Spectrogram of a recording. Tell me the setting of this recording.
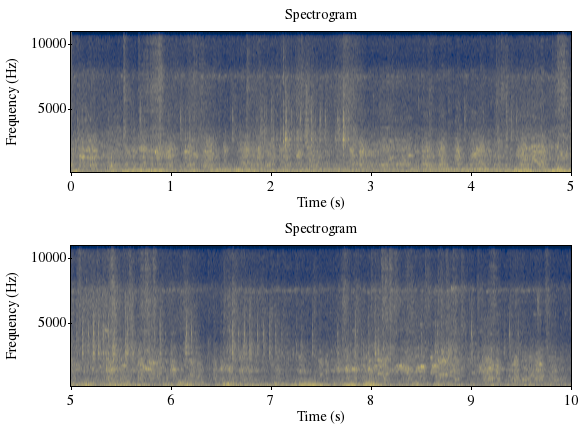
bus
